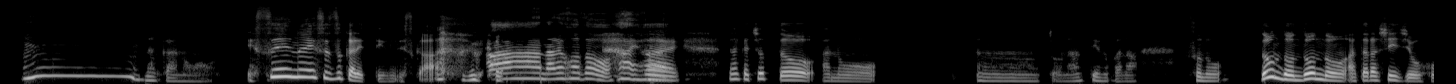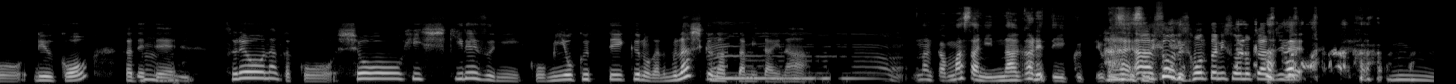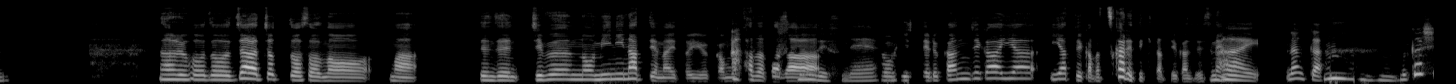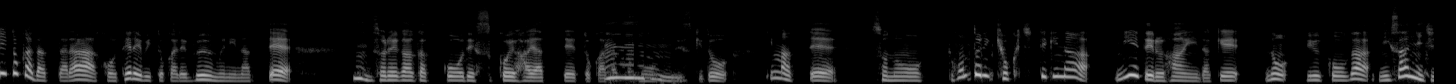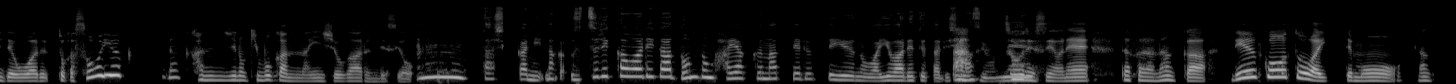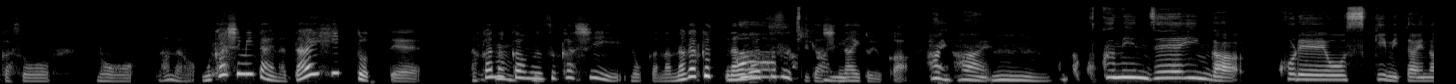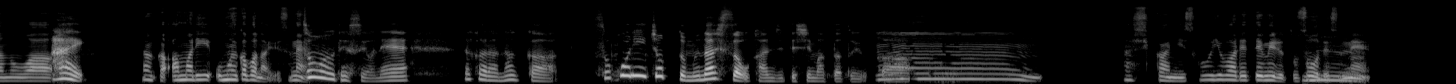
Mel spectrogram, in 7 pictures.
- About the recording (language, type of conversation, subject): Japanese, podcast, 普段、SNSの流行にどれくらい影響されますか？
- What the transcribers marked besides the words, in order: laughing while speaking: "なんか"; drawn out: "うーん"; laughing while speaking: "感じですね"; laugh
